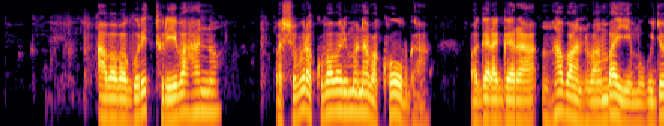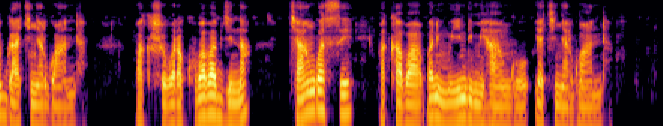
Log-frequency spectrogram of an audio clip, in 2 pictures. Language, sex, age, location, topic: Kinyarwanda, male, 25-35, Musanze, government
